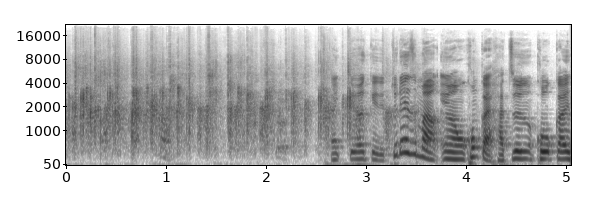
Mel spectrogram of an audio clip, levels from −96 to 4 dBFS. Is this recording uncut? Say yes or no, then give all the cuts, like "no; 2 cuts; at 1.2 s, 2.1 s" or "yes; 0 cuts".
yes; 0 cuts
